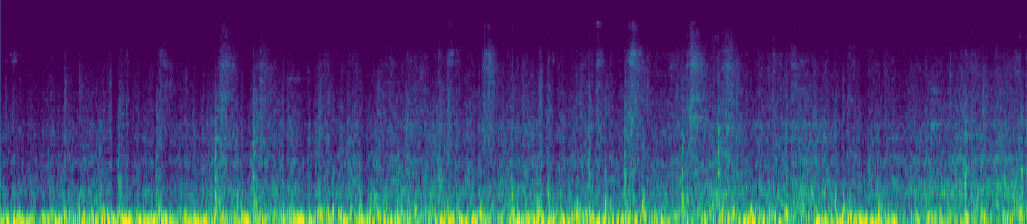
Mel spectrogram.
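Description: Passenger train coaches running along the track: a heavy low rumble with repeated clicks of the wheels over rail joints, heard from the open doorway of a moving coach.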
